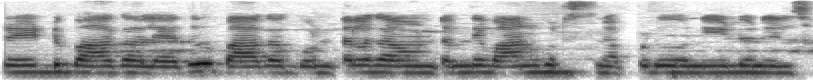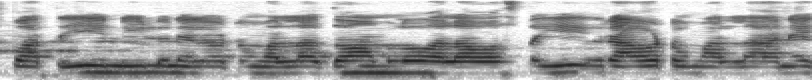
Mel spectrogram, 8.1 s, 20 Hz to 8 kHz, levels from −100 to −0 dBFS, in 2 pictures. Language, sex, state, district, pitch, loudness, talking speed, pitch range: Telugu, female, Andhra Pradesh, Guntur, 205 Hz, -20 LUFS, 135 wpm, 200-215 Hz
